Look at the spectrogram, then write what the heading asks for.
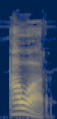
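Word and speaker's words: hour: Next দেখো আওয়ার। আওয়ারের এইচটাও কিন্তু একই রকম।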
